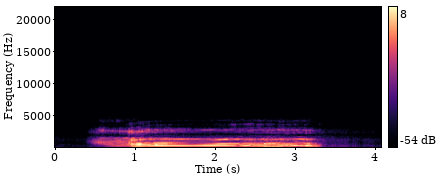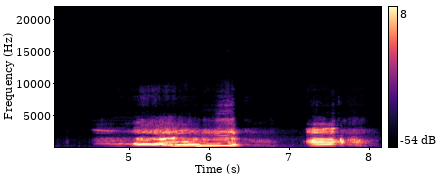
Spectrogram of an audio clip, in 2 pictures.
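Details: Three lowing calls from a gaur: a long wavering moo, a louder one rising toward a strained, higher-pitched end, then a short burst, each harmonically rich and nasal against silence.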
